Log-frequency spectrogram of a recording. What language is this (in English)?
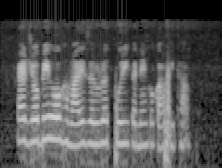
Urdu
